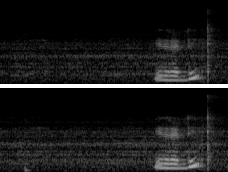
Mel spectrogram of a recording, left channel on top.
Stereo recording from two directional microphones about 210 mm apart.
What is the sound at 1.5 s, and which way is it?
Speech, 15° right (ahead or behind).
